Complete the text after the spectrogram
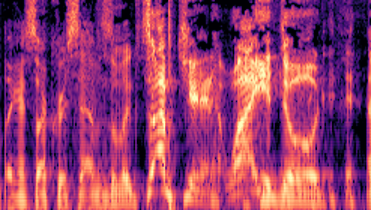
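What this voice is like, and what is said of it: Boston accent. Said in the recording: “I would talk in my mass hall accent ... Everybody goes right into the Boston accent.”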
